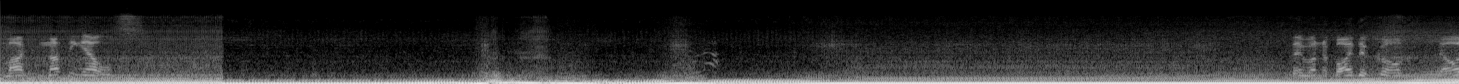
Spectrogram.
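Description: A Volkswagen Mk1 Golf with a 2.2L ABF engine on individual throttles revs loudly and up close, its engine note rising and falling through several sharp blips over a constant deep rumble.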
